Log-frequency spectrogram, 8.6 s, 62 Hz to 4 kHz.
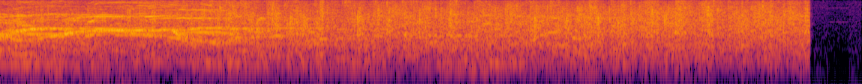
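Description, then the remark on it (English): A crowd at the Miss Massachusetts USA 2002 pageant applauds steadily for about eight seconds as results are announced, dense clapping mixed with cheers and a few high whoops, loud and continuous before it cuts off abruptly. “And they clapped for her, and they said, in the new Miss Massachusetts, USA, 2002.”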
